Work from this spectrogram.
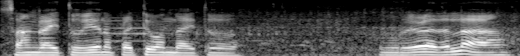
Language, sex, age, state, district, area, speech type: Kannada, male, 18-30, Karnataka, Vijayanagara, rural, spontaneous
